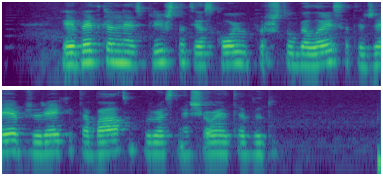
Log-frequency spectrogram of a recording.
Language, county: Lithuanian, Marijampolė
